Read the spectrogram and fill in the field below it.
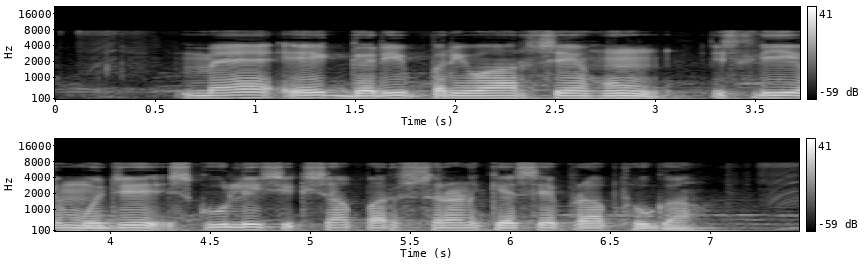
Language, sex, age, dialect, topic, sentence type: Hindi, male, 18-24, Marwari Dhudhari, banking, question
